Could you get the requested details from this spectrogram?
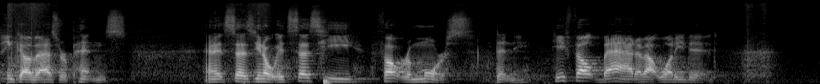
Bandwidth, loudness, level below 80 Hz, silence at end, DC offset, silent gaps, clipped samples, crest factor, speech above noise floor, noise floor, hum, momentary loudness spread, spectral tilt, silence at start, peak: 19 kHz; -25 LUFS; -54 dBFS; 0.5 s; under 0.1%; none; under 0.1%; 22 dB; 34 dB; -59 dBFS; none; 18 LU; -4 dB/octave; 0 s; -4 dBFS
